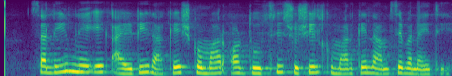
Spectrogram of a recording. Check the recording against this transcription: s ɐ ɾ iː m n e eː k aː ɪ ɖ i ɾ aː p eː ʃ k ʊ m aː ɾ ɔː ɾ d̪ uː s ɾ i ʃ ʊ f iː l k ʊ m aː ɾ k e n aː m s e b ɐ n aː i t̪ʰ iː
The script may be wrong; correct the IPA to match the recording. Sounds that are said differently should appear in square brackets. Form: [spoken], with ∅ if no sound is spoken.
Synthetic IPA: s ɐ [l] iː m n e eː k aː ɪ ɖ i ɾ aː [k] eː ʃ k ʊ m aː ɾ ɔː ɾ d̪ uː s ɾ i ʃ ʊ [ʃ] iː l k ʊ m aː ɾ k e n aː m s e b ɐ n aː i t̪ʰ iː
